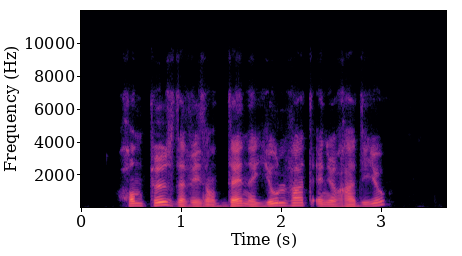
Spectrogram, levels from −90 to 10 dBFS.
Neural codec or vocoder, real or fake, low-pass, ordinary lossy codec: none; real; 7.2 kHz; Opus, 32 kbps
